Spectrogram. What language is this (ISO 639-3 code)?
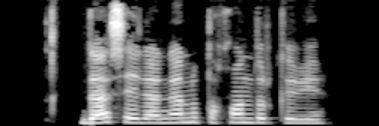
pus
